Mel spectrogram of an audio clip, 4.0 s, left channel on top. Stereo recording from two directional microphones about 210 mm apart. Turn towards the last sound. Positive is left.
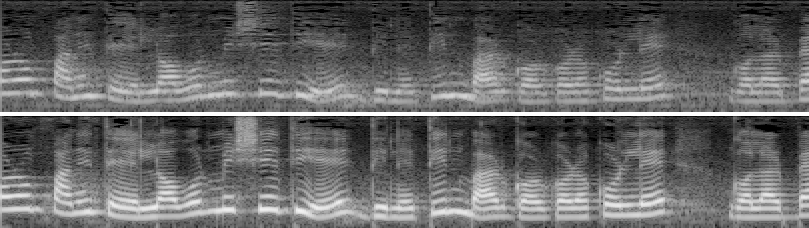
turn(degrees=-55)  # may be behind; listen again after turning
